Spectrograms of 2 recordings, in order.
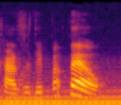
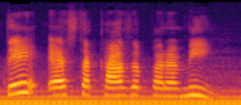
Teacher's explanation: Eu não dou ênfase para essa palavra, Casa de Papel. Eu dou ênfase para casa e dou para papel. E o de não tem ênfase.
